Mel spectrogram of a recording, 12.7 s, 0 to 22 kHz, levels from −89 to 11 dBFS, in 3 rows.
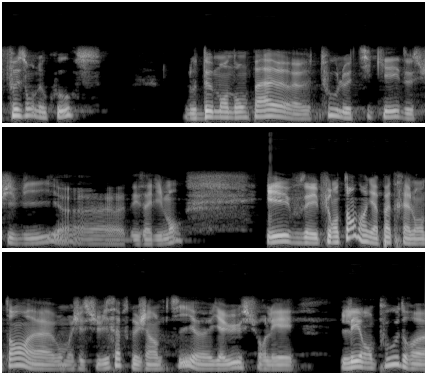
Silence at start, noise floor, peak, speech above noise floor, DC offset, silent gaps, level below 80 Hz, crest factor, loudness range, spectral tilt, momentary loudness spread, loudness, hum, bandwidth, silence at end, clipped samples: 0 s; -60 dBFS; 0 dBFS; 38 dB; under 0.1%; none; -60 dBFS; 24 dB; 7 LU; -7.5 dB/octave; 13 LU; -22 LUFS; none; 5.8 kHz; 0 s; under 0.1%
